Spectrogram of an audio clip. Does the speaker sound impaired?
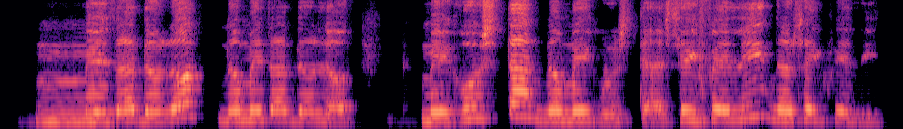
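Yes: cerebral palsy; present at least 40 years.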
